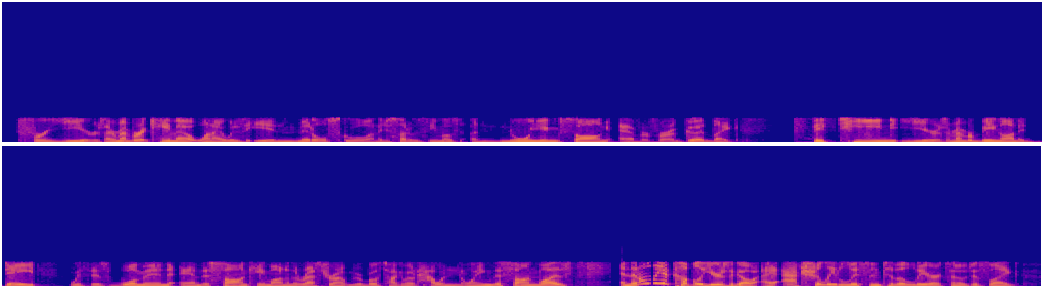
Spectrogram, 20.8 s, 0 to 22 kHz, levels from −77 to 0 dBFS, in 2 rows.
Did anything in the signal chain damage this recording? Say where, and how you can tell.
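Yes. At the codec stage, the whole clip carries Bluetooth CVSD headset codec damage. Nothing above 4 kHz survives. S sounds are scratchy, and a granular hiss sits under the speech. The one-bit up-down coder, at 64 kbps, cannot track loud high sounds with its adaptive step.

At the network stage, the Bluetooth link shows unconcealed Bluetooth headset packet loss. There is a hole from 16.87 to 16.90 s, with about 19 ms missing, and a shorter one near 19.17 s. Both have abrupt edges. That fits several lost few-millisecond packets replaced by silence.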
